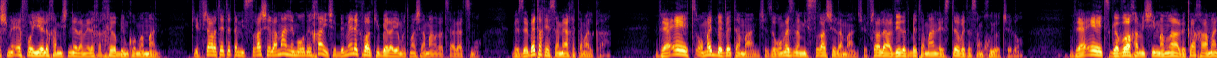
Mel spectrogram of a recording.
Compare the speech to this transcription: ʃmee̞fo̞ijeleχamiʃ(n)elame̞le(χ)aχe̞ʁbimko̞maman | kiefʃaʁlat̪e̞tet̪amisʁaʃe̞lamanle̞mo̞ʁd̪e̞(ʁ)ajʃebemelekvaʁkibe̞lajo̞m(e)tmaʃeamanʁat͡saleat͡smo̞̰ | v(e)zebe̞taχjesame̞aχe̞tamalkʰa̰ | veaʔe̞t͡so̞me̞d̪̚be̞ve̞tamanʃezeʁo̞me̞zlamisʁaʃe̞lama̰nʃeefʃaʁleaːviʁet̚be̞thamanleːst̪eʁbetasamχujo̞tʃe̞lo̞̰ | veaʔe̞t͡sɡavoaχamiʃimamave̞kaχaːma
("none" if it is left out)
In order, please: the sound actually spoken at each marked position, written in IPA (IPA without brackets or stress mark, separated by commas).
n, χ, χ, e, e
